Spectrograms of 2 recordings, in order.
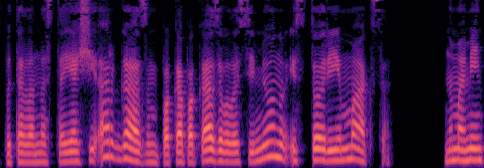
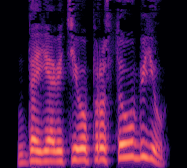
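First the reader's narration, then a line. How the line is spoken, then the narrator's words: Growling with heaving chest. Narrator (Russian): рычал он, пока грудь исходилась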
